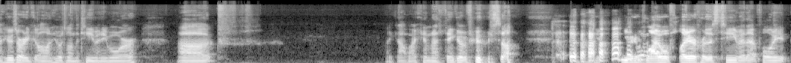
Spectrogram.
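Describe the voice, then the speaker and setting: A man with a slightly low voice chats as co-host of a sports podcast. He is conversational and wry, working through his thoughts aloud as he goes. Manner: thinks out loud, wry. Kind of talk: casual podcast chat about soccer.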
